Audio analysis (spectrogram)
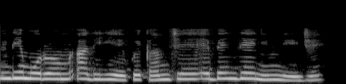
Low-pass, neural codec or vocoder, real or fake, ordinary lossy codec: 5.4 kHz; none; real; AAC, 32 kbps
